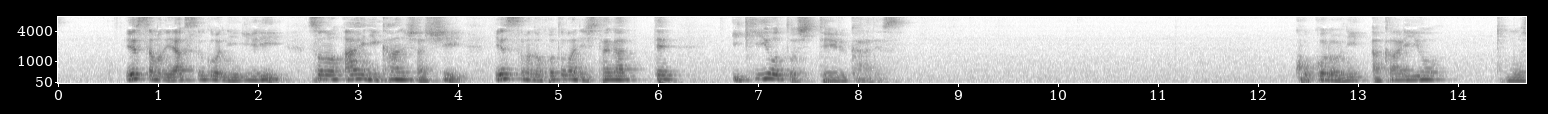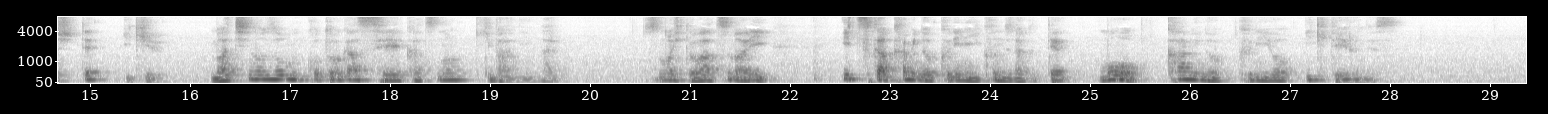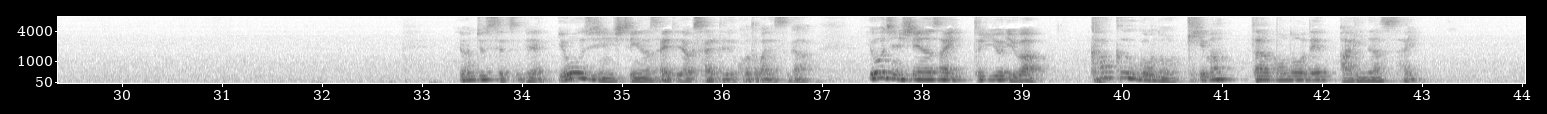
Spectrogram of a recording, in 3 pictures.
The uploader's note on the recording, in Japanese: 2020/08/16吉備教会礼拝メッセージ録音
